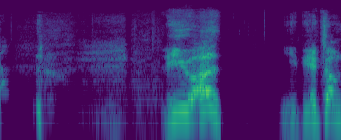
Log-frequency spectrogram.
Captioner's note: cough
